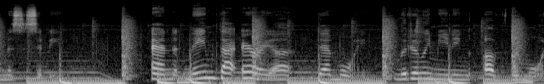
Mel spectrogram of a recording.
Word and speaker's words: Des Moines: a more Central Capital it was decided that De Moine would be the new capital De Moine is more Central than Iowa City but still slightly Southwest and yes it is pronounced de Mo not Des Mo please don't do that which is French but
